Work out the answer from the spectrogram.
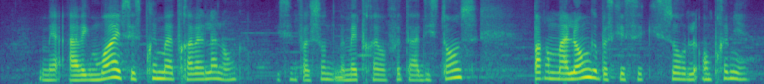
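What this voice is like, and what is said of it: Strong Chilean accent in French. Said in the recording (French): “j'ai un accent très fort, même après 25 ans ... votre pays, le Chili”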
